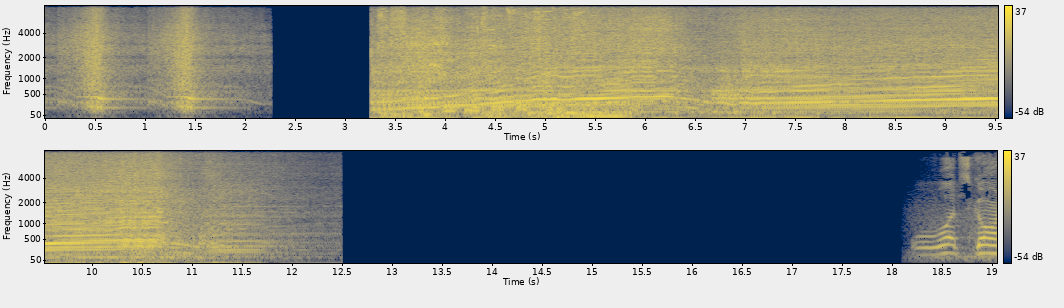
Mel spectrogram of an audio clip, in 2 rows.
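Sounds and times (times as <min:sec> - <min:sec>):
car engine accelerating hard: 0:03.3 - 0:12.3.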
